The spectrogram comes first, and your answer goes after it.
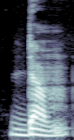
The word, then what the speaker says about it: dumb: dumb dumb بی نه تلفظ کیږي ګونګی ته وایي dumb ګونګ یا ګونګای جملې ته راځو The dumb child expressed his feelings by gestures.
